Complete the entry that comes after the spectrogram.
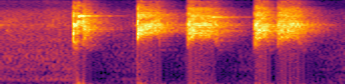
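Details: Captive black francolin (kala teetar) calling: four harsh, buzzy bursts in quick succession, roughly half a second apart, loud and close, with only a faint low hum between them.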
